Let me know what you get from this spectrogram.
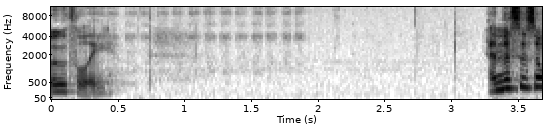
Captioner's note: pencil scribbling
